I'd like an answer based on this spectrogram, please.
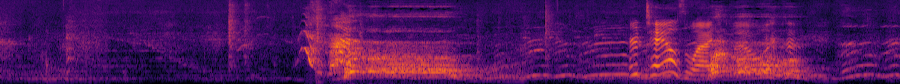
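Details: Dog named Xena, a female pet indoors, reacting to a vacuum cleaner she is scared of: a drawn-out wavering howl that rises into repeated yelping whines, with people talking over it.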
